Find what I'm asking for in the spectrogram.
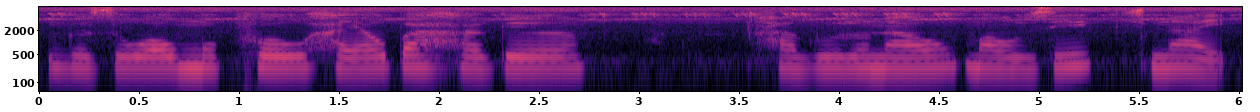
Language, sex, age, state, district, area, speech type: Bodo, female, 30-45, Assam, Chirang, rural, spontaneous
